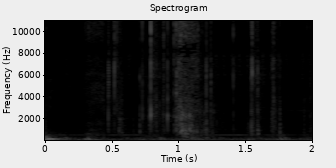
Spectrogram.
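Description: Foil wrapper of a Harry Potter TCG booster pack crinkling as the cards are drawn out of the freshly cut pack, with a louder rustle about halfway through.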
